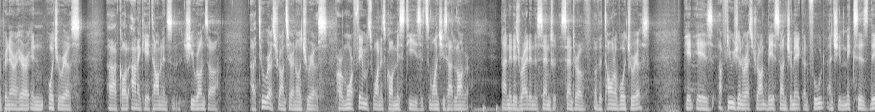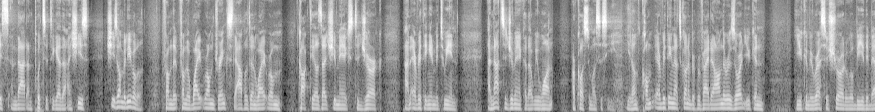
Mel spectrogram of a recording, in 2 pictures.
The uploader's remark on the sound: Broadcasting live from Sandals Dunn's River.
